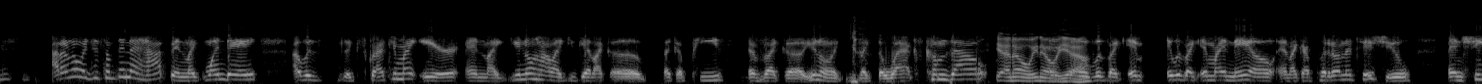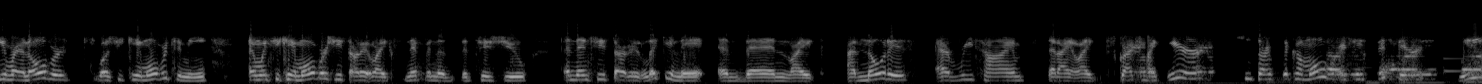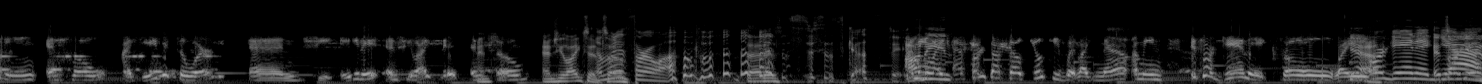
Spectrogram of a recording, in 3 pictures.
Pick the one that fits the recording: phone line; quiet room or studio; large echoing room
phone line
